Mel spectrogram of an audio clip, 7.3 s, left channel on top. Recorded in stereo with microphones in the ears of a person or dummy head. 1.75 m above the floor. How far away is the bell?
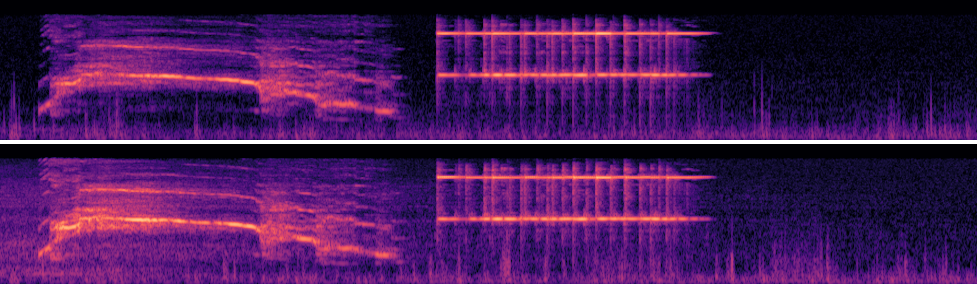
About 0.6 m.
